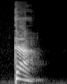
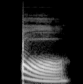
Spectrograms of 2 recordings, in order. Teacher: raise the tip of the tongue up. Ta. In thaa, you raise all of the tongue up.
